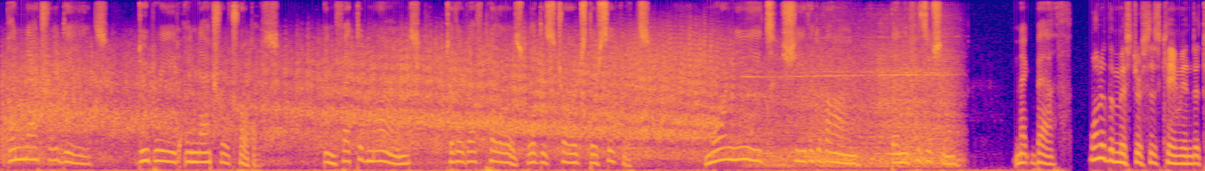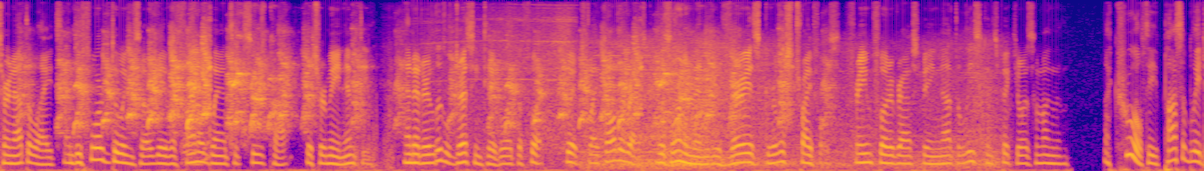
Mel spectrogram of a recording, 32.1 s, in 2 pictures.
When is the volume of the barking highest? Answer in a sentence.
The loudest moment of the barking is at 19 seconds.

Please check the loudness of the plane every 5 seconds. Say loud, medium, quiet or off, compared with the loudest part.
loud, loud, loud, off, medium, medium, off.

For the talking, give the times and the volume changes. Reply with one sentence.
The talking can be heard from 0.1 to 32.0 s, at a steady volume.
